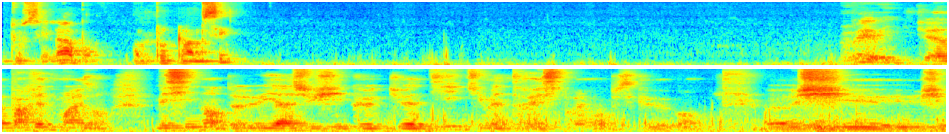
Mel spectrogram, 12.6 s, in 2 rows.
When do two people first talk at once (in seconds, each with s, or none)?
none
